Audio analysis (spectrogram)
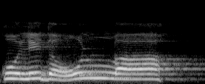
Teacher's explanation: تو اب ہم اس لام ساکن کو کسرہ دیں گے اور اس کو اگلے سکون اصلی کے ساتھ ملا کر پڑھیں گے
